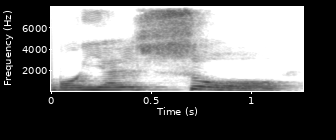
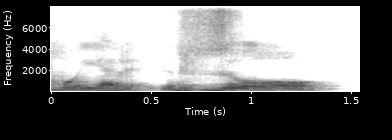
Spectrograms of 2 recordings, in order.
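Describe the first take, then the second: First: Zoo with a plain unvoiced s; Spanish s sound. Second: Zoo with a buzzing z; voiced English z. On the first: Teacher modelling zoo with an s sound. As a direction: zoo said soo, no buzz. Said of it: "abbreviated form". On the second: Teacher showing the wrong buzzing z. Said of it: "but not". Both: Shown as a demonstration.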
